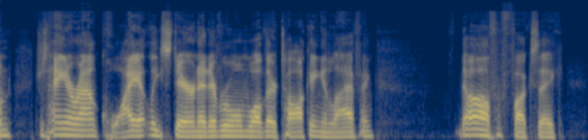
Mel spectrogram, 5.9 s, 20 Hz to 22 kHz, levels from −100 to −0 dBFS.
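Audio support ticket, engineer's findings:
No audible faults found; Opus voice coding sounds normal.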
